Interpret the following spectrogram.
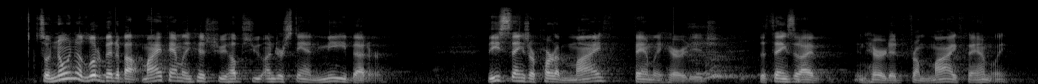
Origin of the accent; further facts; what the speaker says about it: Burlington, Iowa, United States; born there; I was born in Iowa in a town called Burlington, Iowa. Not Burlington, Wisconsin. Burlington, Iowa. It's down here on the river.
